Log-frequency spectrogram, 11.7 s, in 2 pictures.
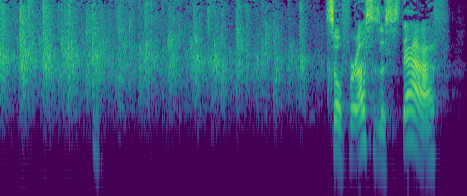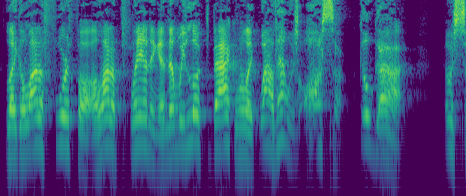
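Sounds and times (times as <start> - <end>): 
audience applause: 0.0 - 4.3
speech: 1.2 - 1.4, 4.2 - 11.6.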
